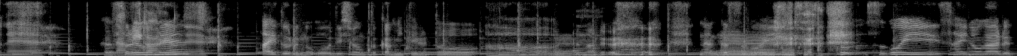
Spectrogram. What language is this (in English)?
Japanese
